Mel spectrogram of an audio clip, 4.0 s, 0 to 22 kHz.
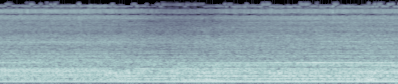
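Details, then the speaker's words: High-pressure airgun compressor (rated to 4,500 psi) pumping near 4,000 psi: steady, even pumping hum at about four strokes a second, no knocks or rattles; must be stopped or it will keep pumping and damage itself; normal running. "This particular unit will go up to 4,500 psi. Because it will keep pumping and you will damage this compressor."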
